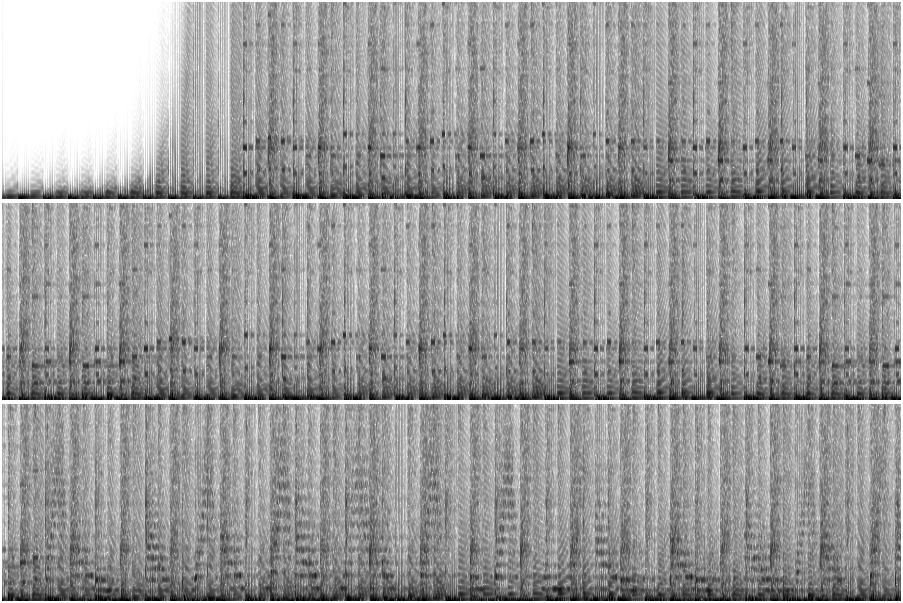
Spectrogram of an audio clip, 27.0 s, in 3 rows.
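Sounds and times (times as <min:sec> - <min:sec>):
electro punk music: 0:00.2 - 0:26.9.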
